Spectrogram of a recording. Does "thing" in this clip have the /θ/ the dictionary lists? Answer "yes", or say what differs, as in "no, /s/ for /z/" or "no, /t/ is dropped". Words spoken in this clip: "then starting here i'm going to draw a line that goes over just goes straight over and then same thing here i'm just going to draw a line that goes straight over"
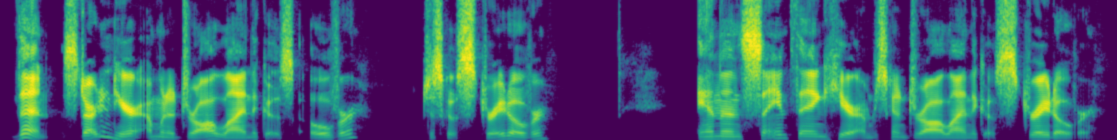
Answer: yes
